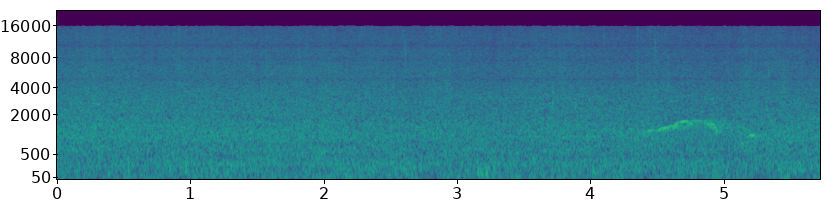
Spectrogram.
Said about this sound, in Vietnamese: Còn đây là suối ạ, nhìn không?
